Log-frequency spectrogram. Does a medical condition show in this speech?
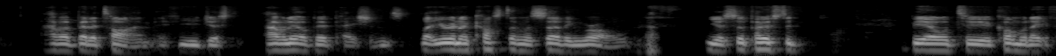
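No.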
